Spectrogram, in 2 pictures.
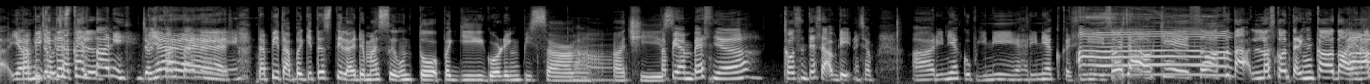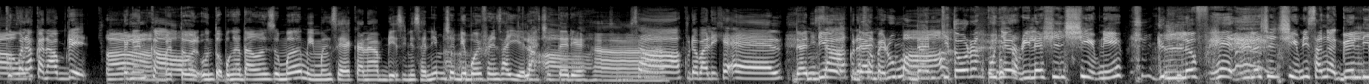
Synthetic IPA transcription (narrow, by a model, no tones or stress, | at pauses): jat̪aŋpikd͡ʒkit̪əsk̪ilt̪anid͡ʒɔʔjɛkaanist̪apit̪apəkit̪əsə̥t̪iladəmasəunt̪ʊʔ̚pəɡiɡoɾɪŋpisaŋət͡ʃisapijaŋbɛsɲə | kawsənt̪iasaʔap̚det̪̚mat͡ʃaməhaɾinĩakupəɡinihaɾiniaku̥kasinisoat͡ʃaokesoakut̪aʔlɔskɔnt̪ɛk̚dəŋankawt̪̬awdɛnakuʊnakanap̚det̪̚dəŋãnkabət̪ʊlunt̪ʊk̚pəŋət̪̬aʊns̬uməmẽmãŋsajaːkanap̚det̪̚sinisanimat͡ʃamdiəbɔjfɾɛnsajəlaht͡ʃit̪ədiəasaakudahbalɪʔkkəʔɛldandiəakudadasampajɾumadankit̪aoɾaŋpuɲãɾileʃənʃip̚niləfhɛt̪̚ɾileʃənʃip̚nĩsaŋat̪̚ɡəli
